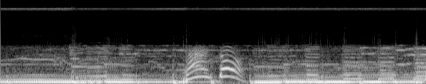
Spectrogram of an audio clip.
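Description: Loud live worship music with guitar and bass over a steady low note, and two short rising-and-falling glides about halfway through.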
